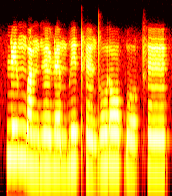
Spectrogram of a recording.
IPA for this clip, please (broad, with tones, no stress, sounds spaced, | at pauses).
ɳ e˦ ŋʷ a˨ ŋ ɡ ɛ̃˨ ɳ ɛ˨ m b e˦ t̪ʰ ɛ̃˨ d̪ o˦ ɾ ɔ˦ ɓ o˨ t̪ʰ ɛ̃˦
